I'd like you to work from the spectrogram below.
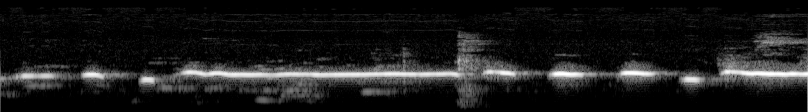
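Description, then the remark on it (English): A person whistles the tune of a song, a clear single pitch gliding through short notes and one long held tone, fairly loud with no talking. “Those whistles, that gives you an idea what the song sounds like if you can't pull up YouTube and listen.”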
